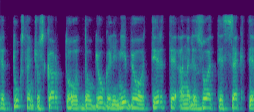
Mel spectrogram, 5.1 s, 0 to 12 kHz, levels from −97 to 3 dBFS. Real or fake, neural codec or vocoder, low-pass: real; none; 7.2 kHz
